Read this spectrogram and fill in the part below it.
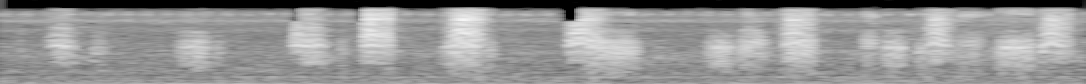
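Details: Common tern pairs incubating at their colony on a floating platform in the Marismas de Astillero reserve, Santander Bay, Spain; a busy overlapping series of harsh, rasping calls, some long and drawn out, above a low continuous hum.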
